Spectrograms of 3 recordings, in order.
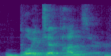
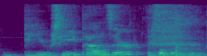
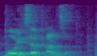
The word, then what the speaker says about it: Beutepanzer: Beutepanzer. It's that Beauty Panzer? But yeah, Beutepanzer.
